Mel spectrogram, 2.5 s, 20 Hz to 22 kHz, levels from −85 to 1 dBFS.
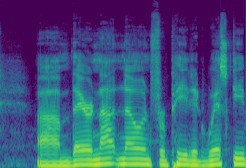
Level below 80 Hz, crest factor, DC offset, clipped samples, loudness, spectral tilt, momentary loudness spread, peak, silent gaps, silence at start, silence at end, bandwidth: -28 dBFS; 10 dB; under 0.1%; under 0.1%; -13 LUFS; -7 dB/octave; 4 LU; -2 dBFS; none; 0.4 s; 0 s; 12 kHz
